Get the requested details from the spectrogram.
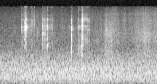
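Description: Metal tools clink and click together in hands.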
